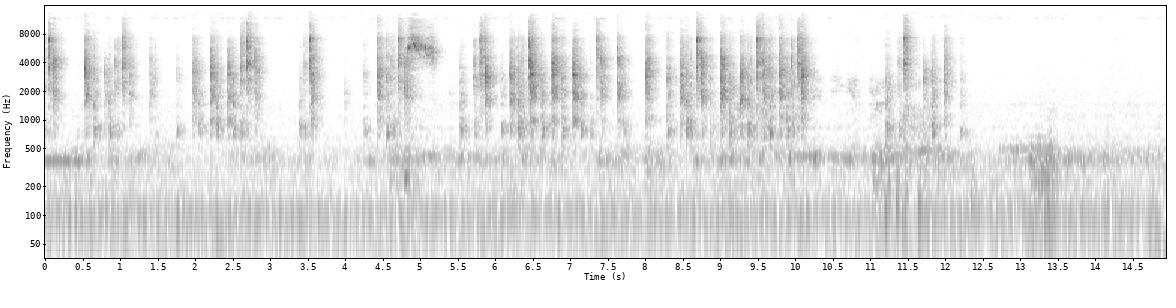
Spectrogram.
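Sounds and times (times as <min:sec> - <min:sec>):
typing on a computer keyboard into in-game chat: 0:00.0 - 0:10.3, 0:11.1 - 0:12.4.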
